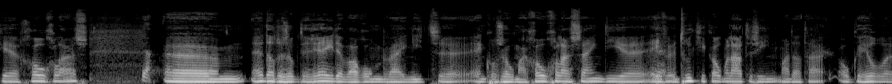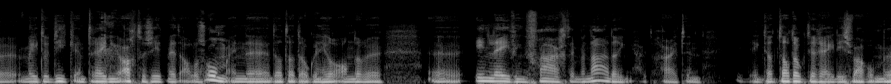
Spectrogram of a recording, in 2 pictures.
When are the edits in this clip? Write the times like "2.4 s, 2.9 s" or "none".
10.6 s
